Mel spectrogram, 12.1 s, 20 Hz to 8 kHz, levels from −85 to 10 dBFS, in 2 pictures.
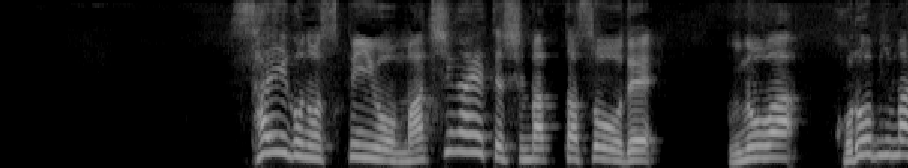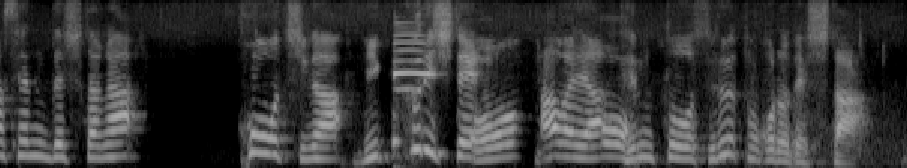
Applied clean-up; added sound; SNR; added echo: neural mask model Resemble Enhance denoiser.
